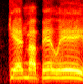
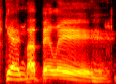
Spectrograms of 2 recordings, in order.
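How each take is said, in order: First: Much higher, loud, slow greedy Scottish growl on belly; Fat Bastard impression. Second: Higher, softer and very slow greedy Scottish croon; Fat Bastard impression. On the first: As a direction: bellow the catchphrase at a friend munching a burger. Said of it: "That's one for Dan". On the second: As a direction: draw the line out quietly with a gloating relish. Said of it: "Austin Powers, that fat bastard".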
